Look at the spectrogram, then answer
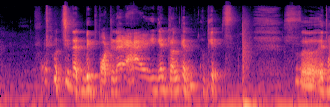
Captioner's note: laughs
